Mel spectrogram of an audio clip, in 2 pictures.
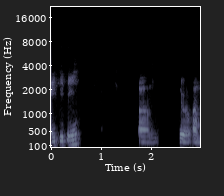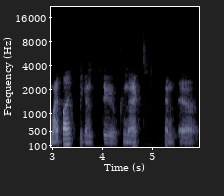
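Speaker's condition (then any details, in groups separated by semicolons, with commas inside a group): No condition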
